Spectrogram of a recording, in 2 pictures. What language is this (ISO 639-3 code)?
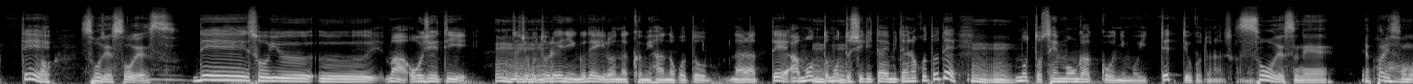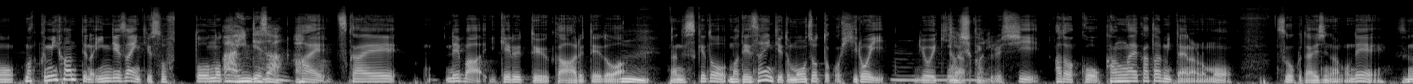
jpn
